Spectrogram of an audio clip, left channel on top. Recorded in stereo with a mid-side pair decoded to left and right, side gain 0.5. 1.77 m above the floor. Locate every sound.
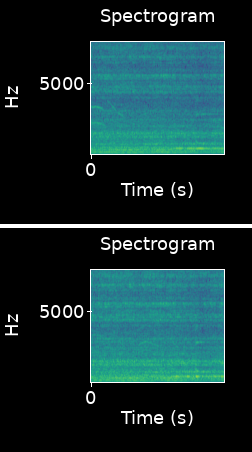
0.0 s an engine running: 40° right, 3.5 m
1.6 s dishes clattering: 60° right, 4.5 m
